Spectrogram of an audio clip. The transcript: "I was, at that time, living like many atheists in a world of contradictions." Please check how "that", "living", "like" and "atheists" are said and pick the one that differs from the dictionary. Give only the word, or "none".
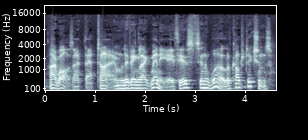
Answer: none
